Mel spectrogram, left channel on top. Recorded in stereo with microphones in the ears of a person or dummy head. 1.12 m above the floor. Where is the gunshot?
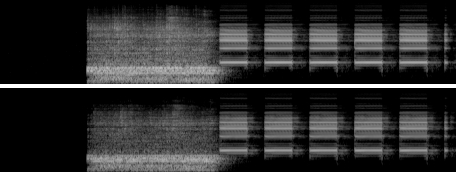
I don't hear a gunshot.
